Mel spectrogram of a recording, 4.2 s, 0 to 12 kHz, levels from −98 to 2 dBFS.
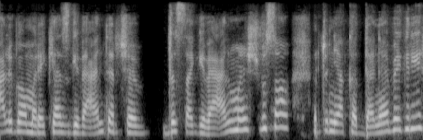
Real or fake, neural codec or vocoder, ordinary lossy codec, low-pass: real; none; AAC, 64 kbps; 10.8 kHz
